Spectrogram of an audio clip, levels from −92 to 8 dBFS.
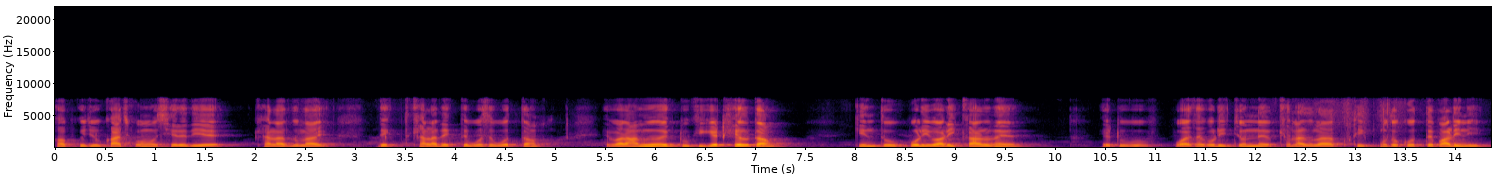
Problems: constant background noise, background conversations at intervals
